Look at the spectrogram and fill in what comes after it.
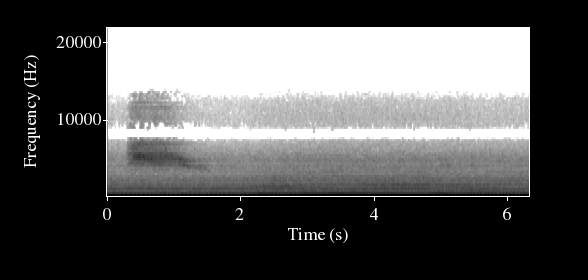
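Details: Chevrolet Tahoe at idle, tester reading just under 60 psi oil pressure versus 45 on the dash gauge: low, even rumble settling slightly lower, no knocks or ticks; normal idle, gauge off 15-20 psi, sending unit suspected.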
